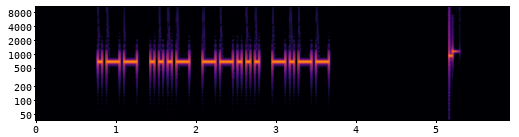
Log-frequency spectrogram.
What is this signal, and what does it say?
Morse code, heard as a keyed tone, about 22 wpm, 700 Hz. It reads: WV7Y
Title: USA Call Signs - 4x Character Spacing - 22wpm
